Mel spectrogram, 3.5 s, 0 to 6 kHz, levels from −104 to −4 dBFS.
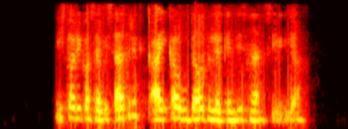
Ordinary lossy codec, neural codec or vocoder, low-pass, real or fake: AAC, 24 kbps; vocoder, 44.1 kHz, 128 mel bands every 512 samples, BigVGAN v2; 5.4 kHz; fake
